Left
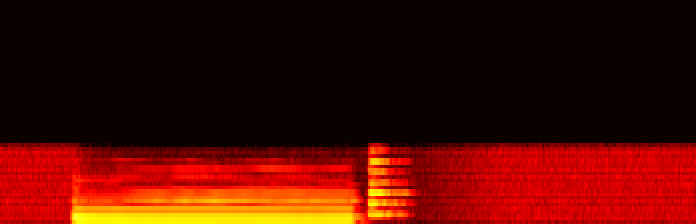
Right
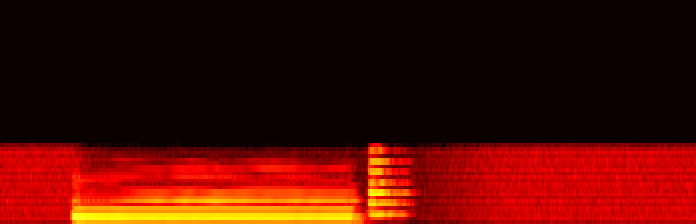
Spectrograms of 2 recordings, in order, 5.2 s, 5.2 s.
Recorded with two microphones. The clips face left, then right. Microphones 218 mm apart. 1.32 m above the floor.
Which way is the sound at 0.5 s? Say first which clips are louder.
Left 4 dB; 35° left (ahead or behind).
